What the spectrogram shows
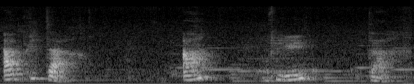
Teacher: ¿Ves cómo la S enmudece cuando dices a plus tard?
